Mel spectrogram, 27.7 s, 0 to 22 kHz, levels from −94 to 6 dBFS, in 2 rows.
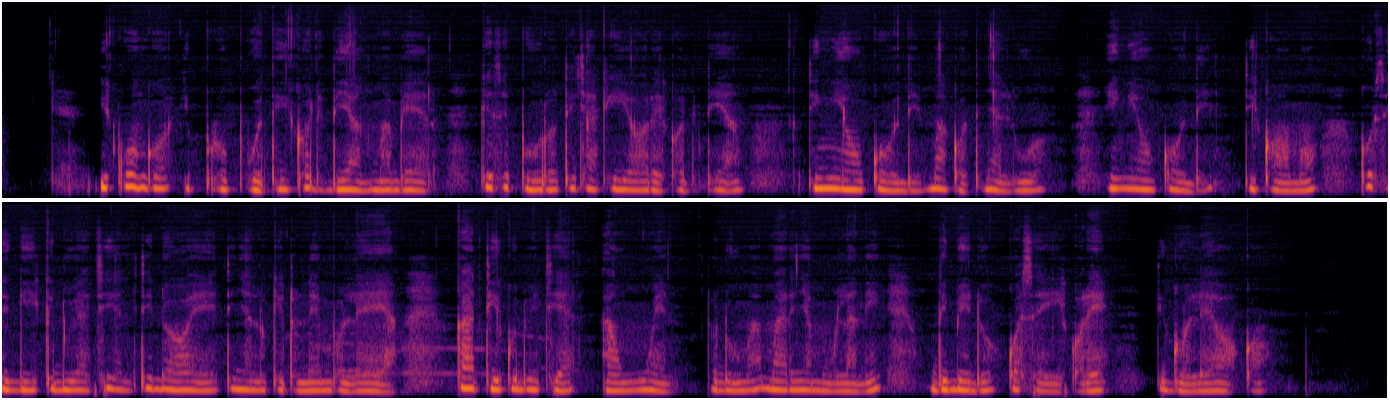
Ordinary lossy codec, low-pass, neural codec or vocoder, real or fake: none; none; none; real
